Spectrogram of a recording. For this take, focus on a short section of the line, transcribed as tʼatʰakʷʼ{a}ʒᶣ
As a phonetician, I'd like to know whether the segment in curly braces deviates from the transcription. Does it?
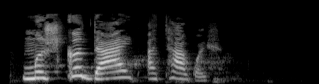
no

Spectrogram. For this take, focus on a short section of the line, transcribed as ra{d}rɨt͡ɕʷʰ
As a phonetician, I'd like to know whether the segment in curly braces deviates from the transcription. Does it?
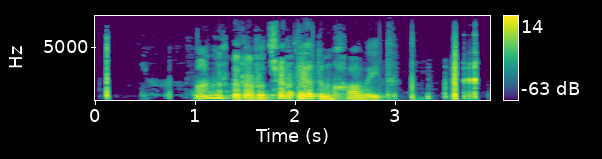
yes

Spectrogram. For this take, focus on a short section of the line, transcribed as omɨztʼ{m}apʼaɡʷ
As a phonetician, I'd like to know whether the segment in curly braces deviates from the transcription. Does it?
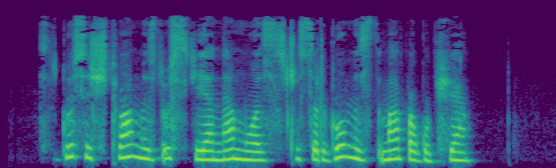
no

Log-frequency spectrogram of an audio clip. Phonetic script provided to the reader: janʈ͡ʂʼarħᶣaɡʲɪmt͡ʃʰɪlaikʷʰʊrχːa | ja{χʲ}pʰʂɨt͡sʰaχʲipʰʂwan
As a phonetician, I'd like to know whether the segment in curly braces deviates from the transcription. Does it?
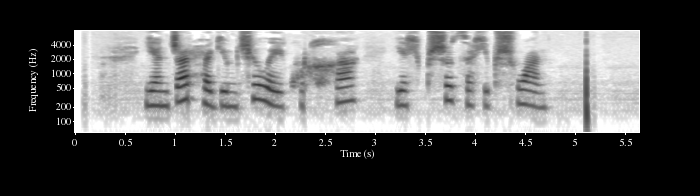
no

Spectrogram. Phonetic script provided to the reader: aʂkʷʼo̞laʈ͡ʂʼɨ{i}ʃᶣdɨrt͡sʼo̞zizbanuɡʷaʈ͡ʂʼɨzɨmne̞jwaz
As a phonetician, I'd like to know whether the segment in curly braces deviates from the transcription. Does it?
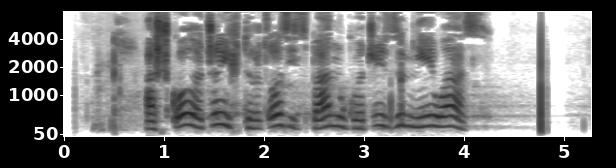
no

